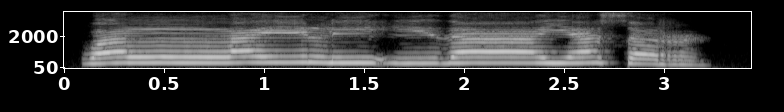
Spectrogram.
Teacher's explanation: Ya, yasser gunakan sedikit lagi ditebalkan huruf ro-nya karena di sini termasuk tafhim untuk diwakof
